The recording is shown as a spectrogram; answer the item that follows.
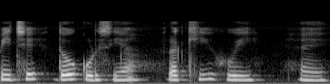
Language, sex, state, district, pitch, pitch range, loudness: Hindi, female, Uttar Pradesh, Lucknow, 215 Hz, 205-235 Hz, -17 LUFS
